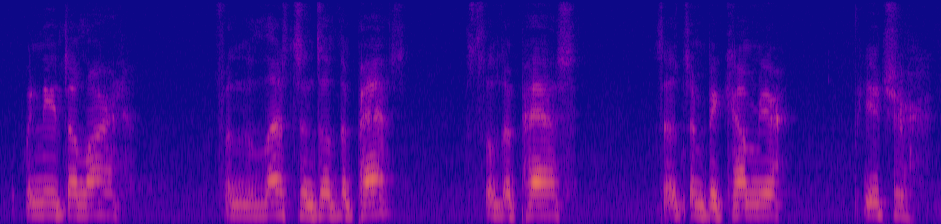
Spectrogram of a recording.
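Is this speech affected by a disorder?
Yes: ALS; progressive terminal illness.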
